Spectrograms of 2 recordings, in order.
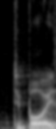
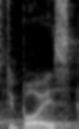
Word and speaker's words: Du Bois: But obviously I mentioned the French pronunciation and people might be wondering why it's Du Bois and not Du Bois. We don't have an answer as to why it's Du Bois, but we do know that Du Bois insisted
